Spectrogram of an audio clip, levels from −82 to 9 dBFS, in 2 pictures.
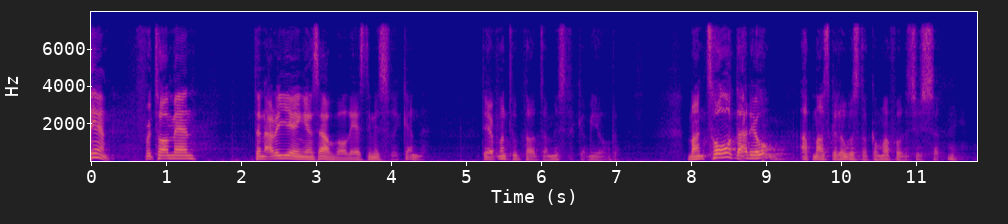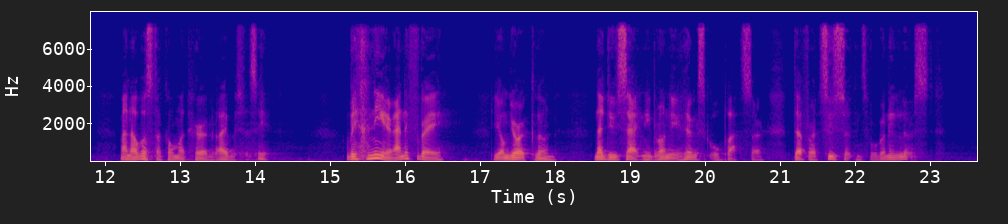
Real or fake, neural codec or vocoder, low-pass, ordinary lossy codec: fake; codec, 16 kHz in and 24 kHz out, 0.4 kbps, LongCat-Audio-Codec, two codebook decoder; 7.2 kHz; none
